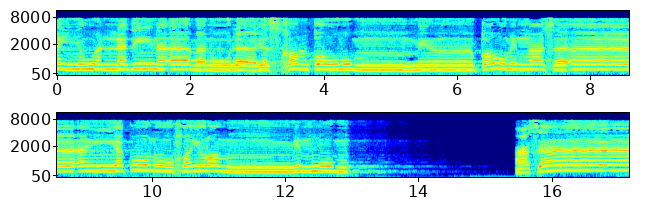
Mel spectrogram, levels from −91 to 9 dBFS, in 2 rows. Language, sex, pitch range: Urdu, male, 195-235 Hz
